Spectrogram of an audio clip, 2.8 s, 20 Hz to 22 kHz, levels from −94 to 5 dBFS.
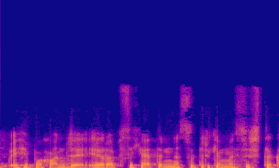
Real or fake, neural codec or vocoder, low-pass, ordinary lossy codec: fake; codec, 24 kHz, 3.1 kbps, DualCodec; 10.8 kHz; MP3, 48 kbps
